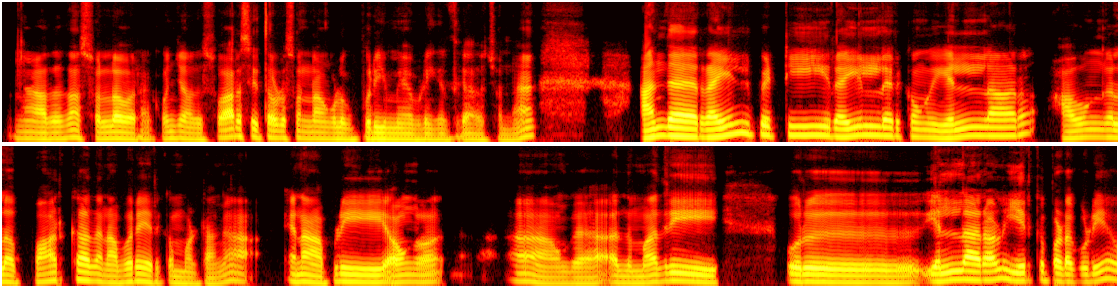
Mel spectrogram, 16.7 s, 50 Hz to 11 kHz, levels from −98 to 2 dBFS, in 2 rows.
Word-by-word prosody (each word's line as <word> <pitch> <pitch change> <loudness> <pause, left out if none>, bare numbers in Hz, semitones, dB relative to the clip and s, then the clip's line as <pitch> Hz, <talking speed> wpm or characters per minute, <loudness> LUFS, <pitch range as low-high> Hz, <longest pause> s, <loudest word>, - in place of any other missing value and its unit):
நான் 110 -1 -4
அததான் 110 +2 -3
சொல்ல 110 0 0
வரேன். 105 +1 -5
கொஞ்சம் 110 0 -4
அத 95 -1 -4
சுவாரஸ்யத்தோட 135 -4 0
சொன்னா, 110 -2 -3
உங்களுக்கு 100 -2 -3
புரியுமே 100 -1 -1
அப்படிங்கிறதுக்காக 90 0 -6
சொன்னேன். 95 - -5 0.9
அந்த 155 +4 +5 0.3
ரயில் 165 +9 +4
பெட்டி 165 0 -1 0.3
ரயில்ல 155 +3 +3
இருக்கவங்க 135 -2 -3
எல்லாரும், 155 +5 0 0.3
அவங்கள 130 0 0 0.2
பாக்காத 145 +2 +1
நபரே 120 +4 0
இருக்க 110 +1 -8
மாட்டாங்க. 95 +4 -6 0.5
ஏன்னா, 125 0 +2
அப்படி 130 +4 -1 0.3
அவங்க 120 +1 -1 0.7
அ - - -1 0.2
அவங்க 100 0 -5 0.3
அந்த 110 -2 -2
மாதிரி 125 +5 +1 0.9
ஒரு 125 0 +4 1.0
எல்லாராலும் 155 +2 +4
ஈர்க்கப்படக்கூடிய 135 0 -1
125 Hz, 120 wpm, -23 LUFS, 105-145 Hz, 1.0 s, அந்த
